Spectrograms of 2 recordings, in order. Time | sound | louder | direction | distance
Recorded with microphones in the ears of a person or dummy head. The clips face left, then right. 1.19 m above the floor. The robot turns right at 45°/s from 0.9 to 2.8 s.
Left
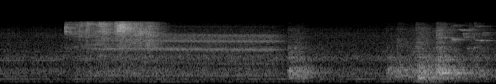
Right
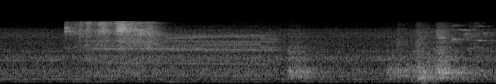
0.6 | a dropped coin | right 3 dB | 5° left (ahead or behind) | 1.5 m
2.9 | a squeak | right 1 dB | centre (ahead or behind) | 0.8 m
